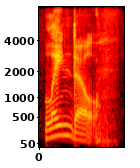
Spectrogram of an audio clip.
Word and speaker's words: Leyndell: I would assume it's like ley line, because it's kind of spelled the first three letters, L-E-Y.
